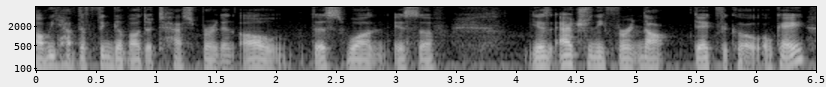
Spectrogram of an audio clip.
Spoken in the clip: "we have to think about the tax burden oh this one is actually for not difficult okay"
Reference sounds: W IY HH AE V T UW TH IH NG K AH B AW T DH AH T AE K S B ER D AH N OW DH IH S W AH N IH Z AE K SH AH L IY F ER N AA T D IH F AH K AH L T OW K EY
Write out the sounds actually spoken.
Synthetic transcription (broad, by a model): W IY HH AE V T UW TH IH NG K AH B AW T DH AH T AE S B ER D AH N OW DH IH S W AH N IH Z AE K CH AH L IY F ER N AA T D IH F AH K AH L T OW K EY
